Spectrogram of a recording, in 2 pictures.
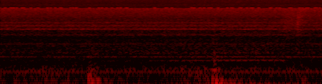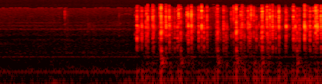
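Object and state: Mechanical keyboard with PBT keycaps.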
